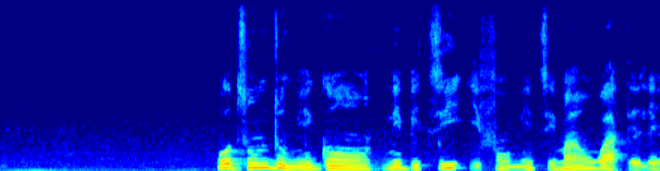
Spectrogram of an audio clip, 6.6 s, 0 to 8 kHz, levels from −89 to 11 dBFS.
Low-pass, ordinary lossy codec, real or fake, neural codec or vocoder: none; none; real; none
